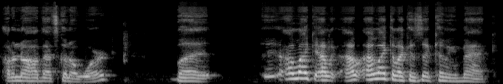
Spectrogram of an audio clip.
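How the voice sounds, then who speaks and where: A man with a fairly high-pitched voice chats as a podcast pundit about sport. His phrasing is loose and halting, with plenty of casual filler as he thinks aloud. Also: sing-song, a bit bright. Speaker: podcast co-host and soccer pundit.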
